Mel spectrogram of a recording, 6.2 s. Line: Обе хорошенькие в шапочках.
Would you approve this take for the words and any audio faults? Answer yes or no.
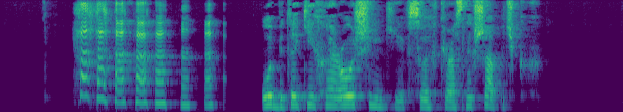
no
